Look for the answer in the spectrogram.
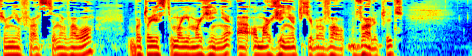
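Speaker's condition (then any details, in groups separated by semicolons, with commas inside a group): Down syndrome; adult, 27 years old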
